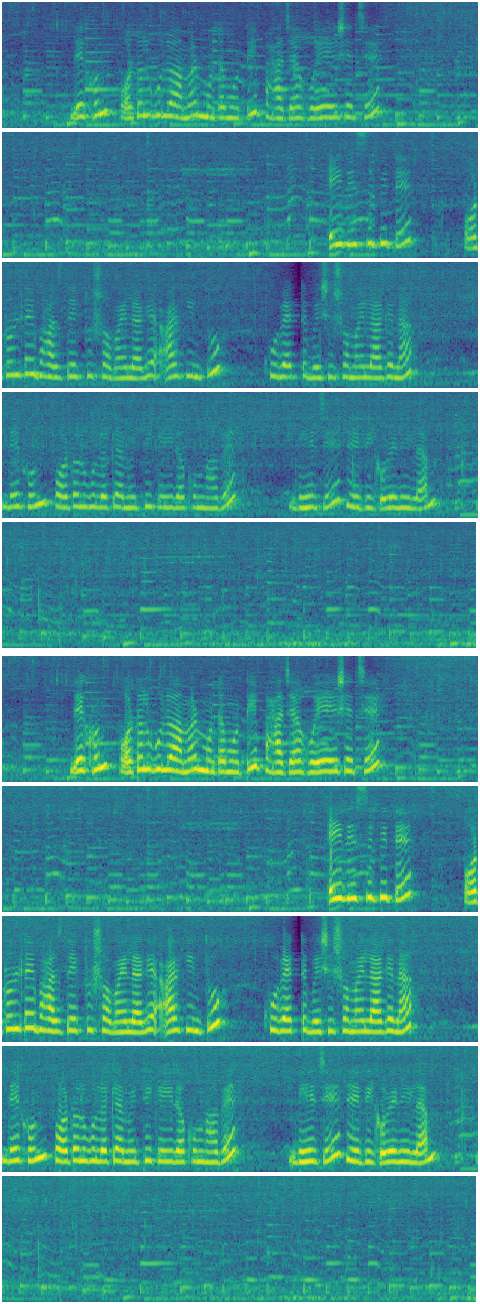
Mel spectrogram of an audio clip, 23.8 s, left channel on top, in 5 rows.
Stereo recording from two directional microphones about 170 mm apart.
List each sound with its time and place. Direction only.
0.7 s sizzle: 40° right (ahead or behind)
8.0 s sizzle: 40° right (ahead or behind)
